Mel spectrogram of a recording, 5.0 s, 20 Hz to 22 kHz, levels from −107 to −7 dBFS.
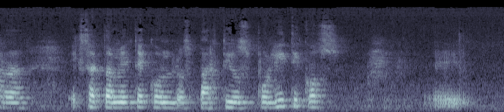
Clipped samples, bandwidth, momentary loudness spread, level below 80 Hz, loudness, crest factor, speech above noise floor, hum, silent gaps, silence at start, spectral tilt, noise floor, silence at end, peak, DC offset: under 0.1%; 17 kHz; 21 LU; -74 dBFS; -34 LUFS; 20 dB; 22 dB; none; none; 0 s; -5 dB/octave; -54 dBFS; 0.1 s; -14 dBFS; under 0.1%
